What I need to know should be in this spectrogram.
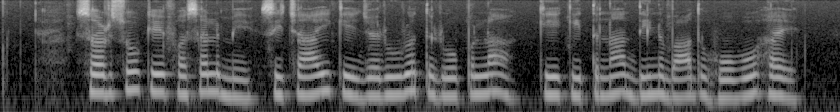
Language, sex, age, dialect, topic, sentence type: Magahi, female, 25-30, Southern, agriculture, question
